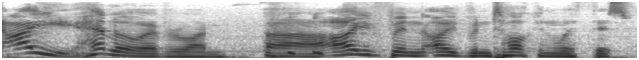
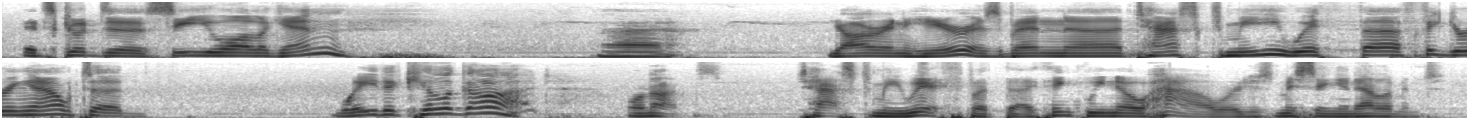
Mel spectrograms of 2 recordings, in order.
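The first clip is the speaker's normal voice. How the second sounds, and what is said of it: Gnome character voice. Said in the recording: “this wonderful, brilliant gnome here, Madwa. ... I don't remember what her voice was, but it's this now.”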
